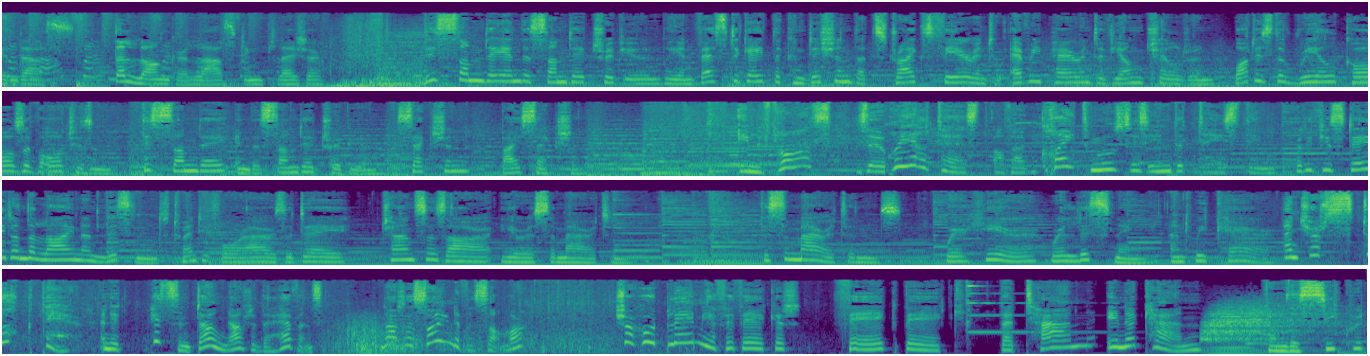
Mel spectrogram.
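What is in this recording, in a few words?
Irish English female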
